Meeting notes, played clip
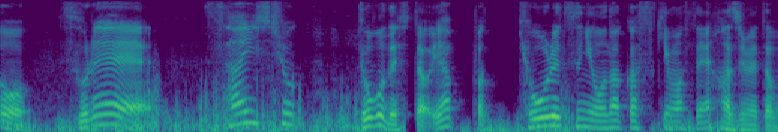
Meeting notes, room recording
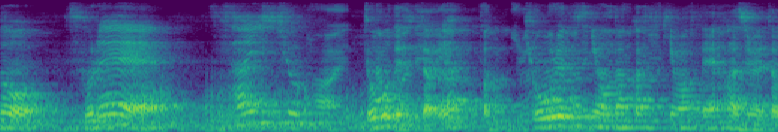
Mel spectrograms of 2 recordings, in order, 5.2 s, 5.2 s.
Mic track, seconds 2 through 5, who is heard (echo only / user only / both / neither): both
